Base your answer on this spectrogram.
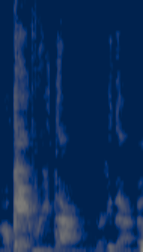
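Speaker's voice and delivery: quiet whispered voice. Retelling the dad prompting a passage from behind: imitating a whisper.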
